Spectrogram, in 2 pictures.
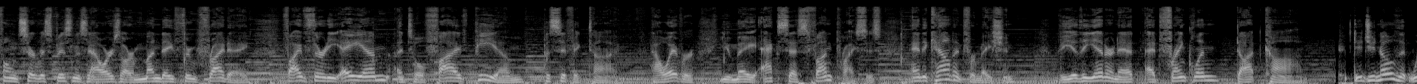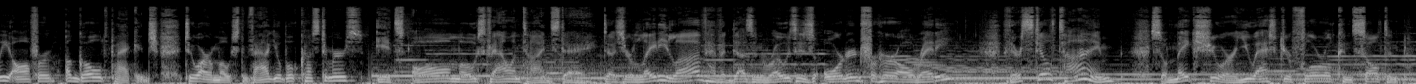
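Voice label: Phone Hold IVR Male, Friendly, Real, Relatable; Narration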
